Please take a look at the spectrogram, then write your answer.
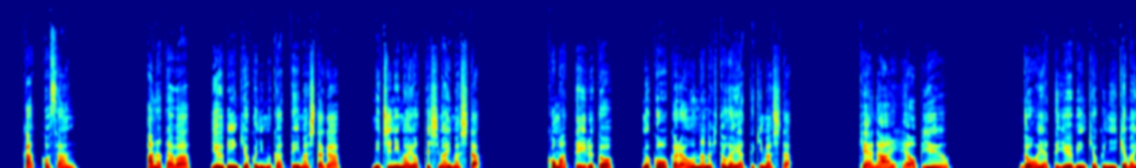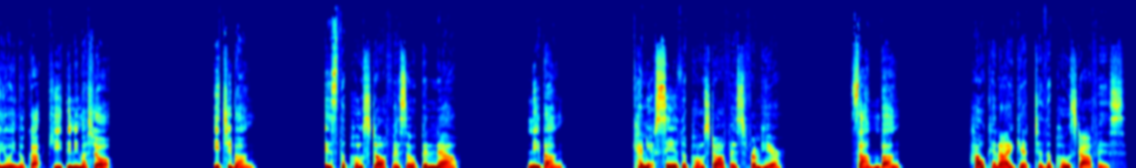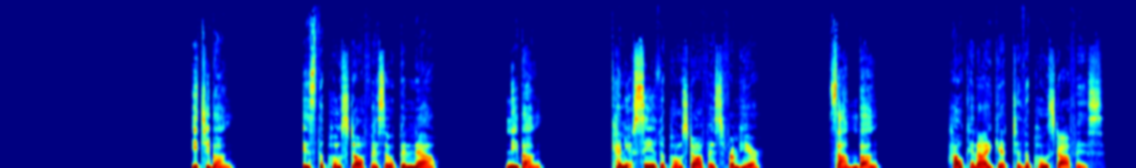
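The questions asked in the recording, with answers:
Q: どうやって郵便局に行けばよいのか聞いてみましょう。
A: 3: How can I get to the post office?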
